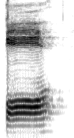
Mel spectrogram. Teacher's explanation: Qaf is heavy behind the uvula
